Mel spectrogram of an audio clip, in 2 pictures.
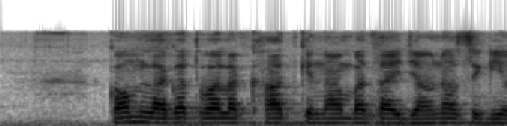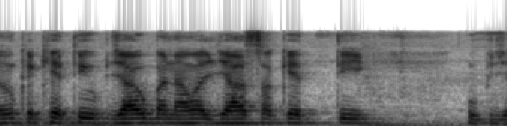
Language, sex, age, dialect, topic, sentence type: Bhojpuri, male, 18-24, Southern / Standard, agriculture, question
